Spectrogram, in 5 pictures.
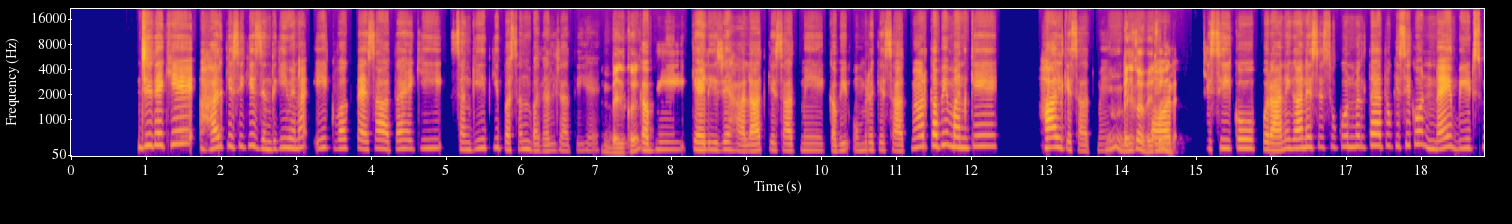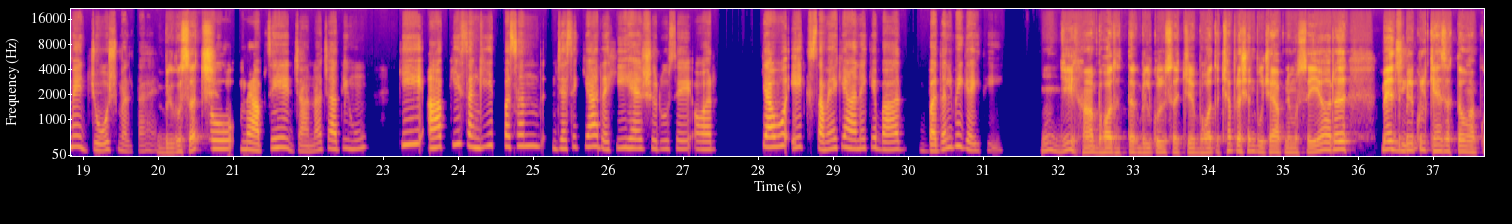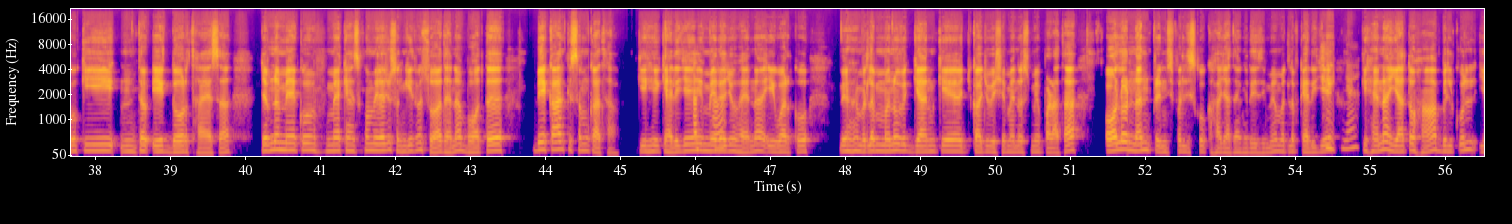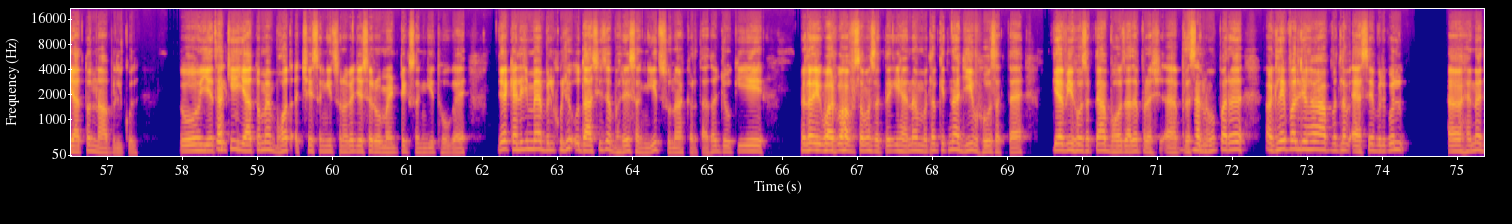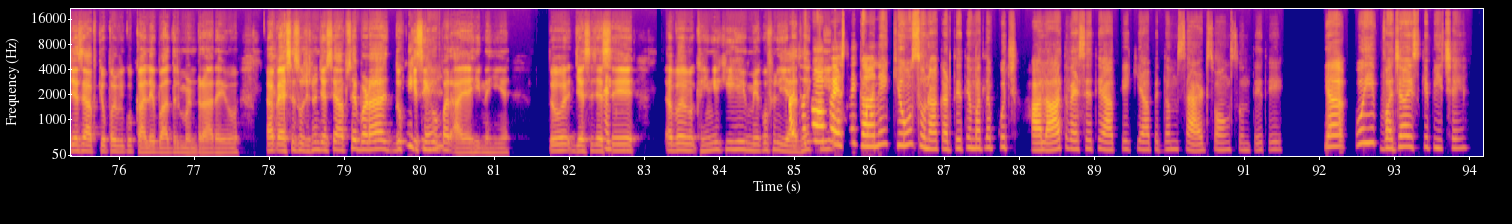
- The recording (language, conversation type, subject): Hindi, podcast, तुम्हारी संगीत पसंद में सबसे बड़ा बदलाव कब आया?
- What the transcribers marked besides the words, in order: in English: "बीट्स"; in English: "ऑल और नन प्रिंसिपल"; in English: "रोमांटिक"; laughing while speaking: "मतलब एक बार को आप"; other noise; in English: "सैड सॉन्ग"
